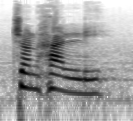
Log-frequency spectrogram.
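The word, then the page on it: chonn jalih: Teotitlán del Valle Zapotec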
